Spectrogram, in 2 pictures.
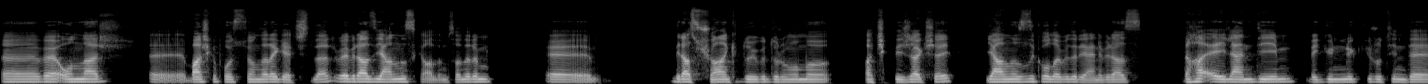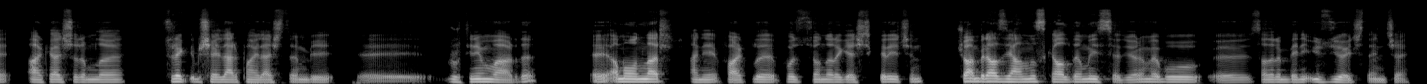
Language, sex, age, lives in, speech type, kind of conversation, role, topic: Turkish, male, 30-34, Bulgaria, conversation, advice, user, Duygularımı daha iyi nasıl fark edip ifade edebilirim?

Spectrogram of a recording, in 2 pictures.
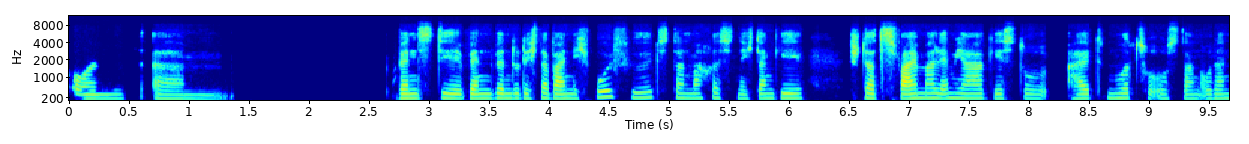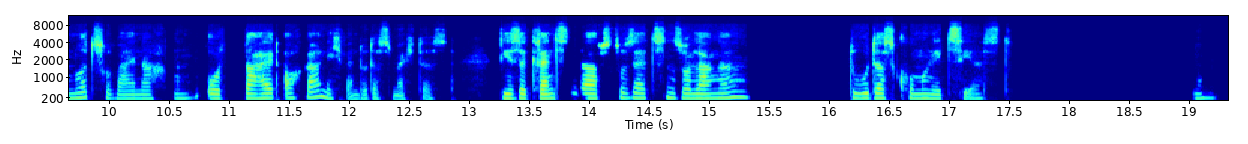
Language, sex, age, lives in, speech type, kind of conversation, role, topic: German, female, 40-44, Portugal, conversation, advice, advisor, Was kann ich tun, wenn ich mich an Feiertagen und bei großen Zusammenkünften oft unwohl fühle?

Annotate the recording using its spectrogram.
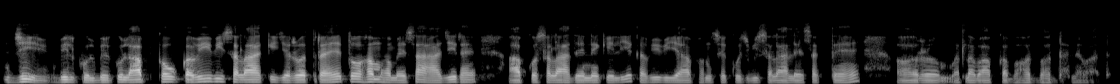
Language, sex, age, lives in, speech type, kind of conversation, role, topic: Hindi, male, 40-44, India, conversation, advice, advisor, नए प्रोजेक्ट के लिए नए विचार क्यों नहीं आ रहे?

